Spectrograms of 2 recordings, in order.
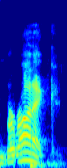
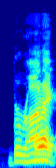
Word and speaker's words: Baranek: hard Dave close baronic Veronica excuse me baronic rhymes with bionic and that's how I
